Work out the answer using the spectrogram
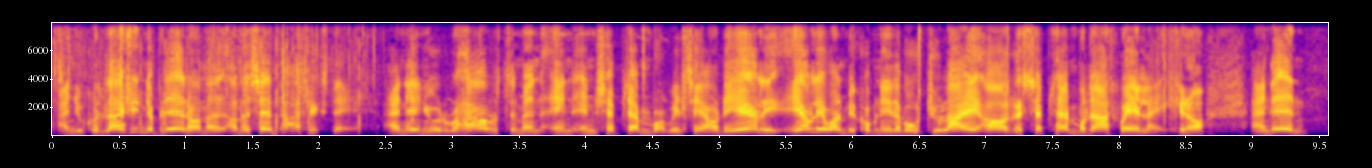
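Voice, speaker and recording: A man's voice: high-pitched, fairly bright tone, a little hiss or hum, poor audio. A man with a thick rural Irish accent giving a rambling comic monologue as an opinionated farmer, stammering, repeating himself and swearing.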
